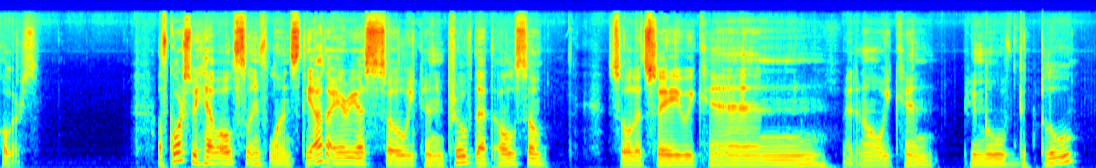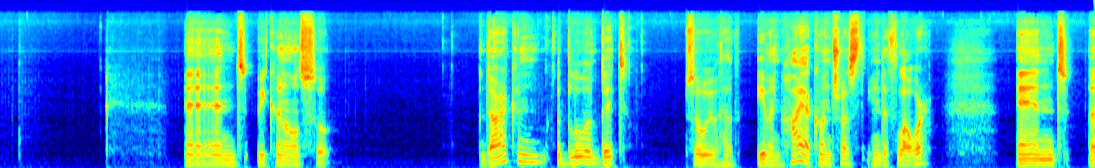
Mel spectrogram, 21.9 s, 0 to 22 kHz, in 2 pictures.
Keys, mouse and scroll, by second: 4.0 shift+super+F11, 6.5-7.6 drag, 10.2 click, 14.1-14.9 drag, 15.2 click, 16.3 click, 17.1 click.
